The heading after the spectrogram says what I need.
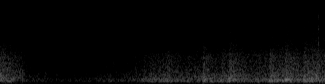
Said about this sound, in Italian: Sì, questa è acqua. Questa è acqua, ragazzi.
